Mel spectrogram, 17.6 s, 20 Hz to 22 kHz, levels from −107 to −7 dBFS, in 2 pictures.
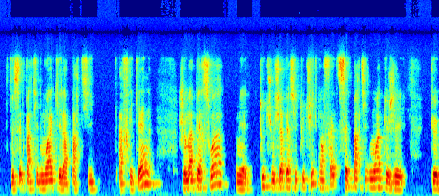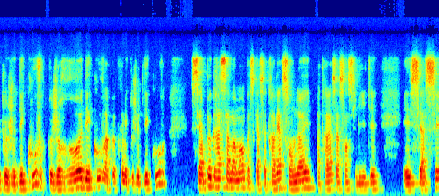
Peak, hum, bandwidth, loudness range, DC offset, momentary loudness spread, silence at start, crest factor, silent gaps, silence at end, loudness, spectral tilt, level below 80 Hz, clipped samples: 0 dBFS; none; 8.8 kHz; 4 LU; under 0.1%; 9 LU; 0.2 s; 20 dB; none; 0 s; -20 LUFS; -4 dB/octave; -66 dBFS; under 0.1%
